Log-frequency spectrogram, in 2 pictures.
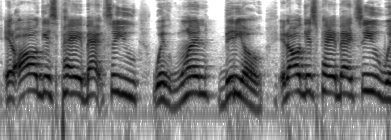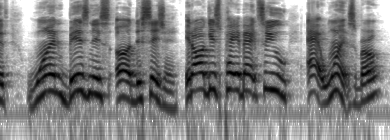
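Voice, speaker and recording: High-pitched man giving emphatic motivational talk. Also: lively intonation, measured pace, hardly any pauses, a bit bright. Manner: emphatic, repetitive exhortation; slangy, informal address. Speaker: YouTuber.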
